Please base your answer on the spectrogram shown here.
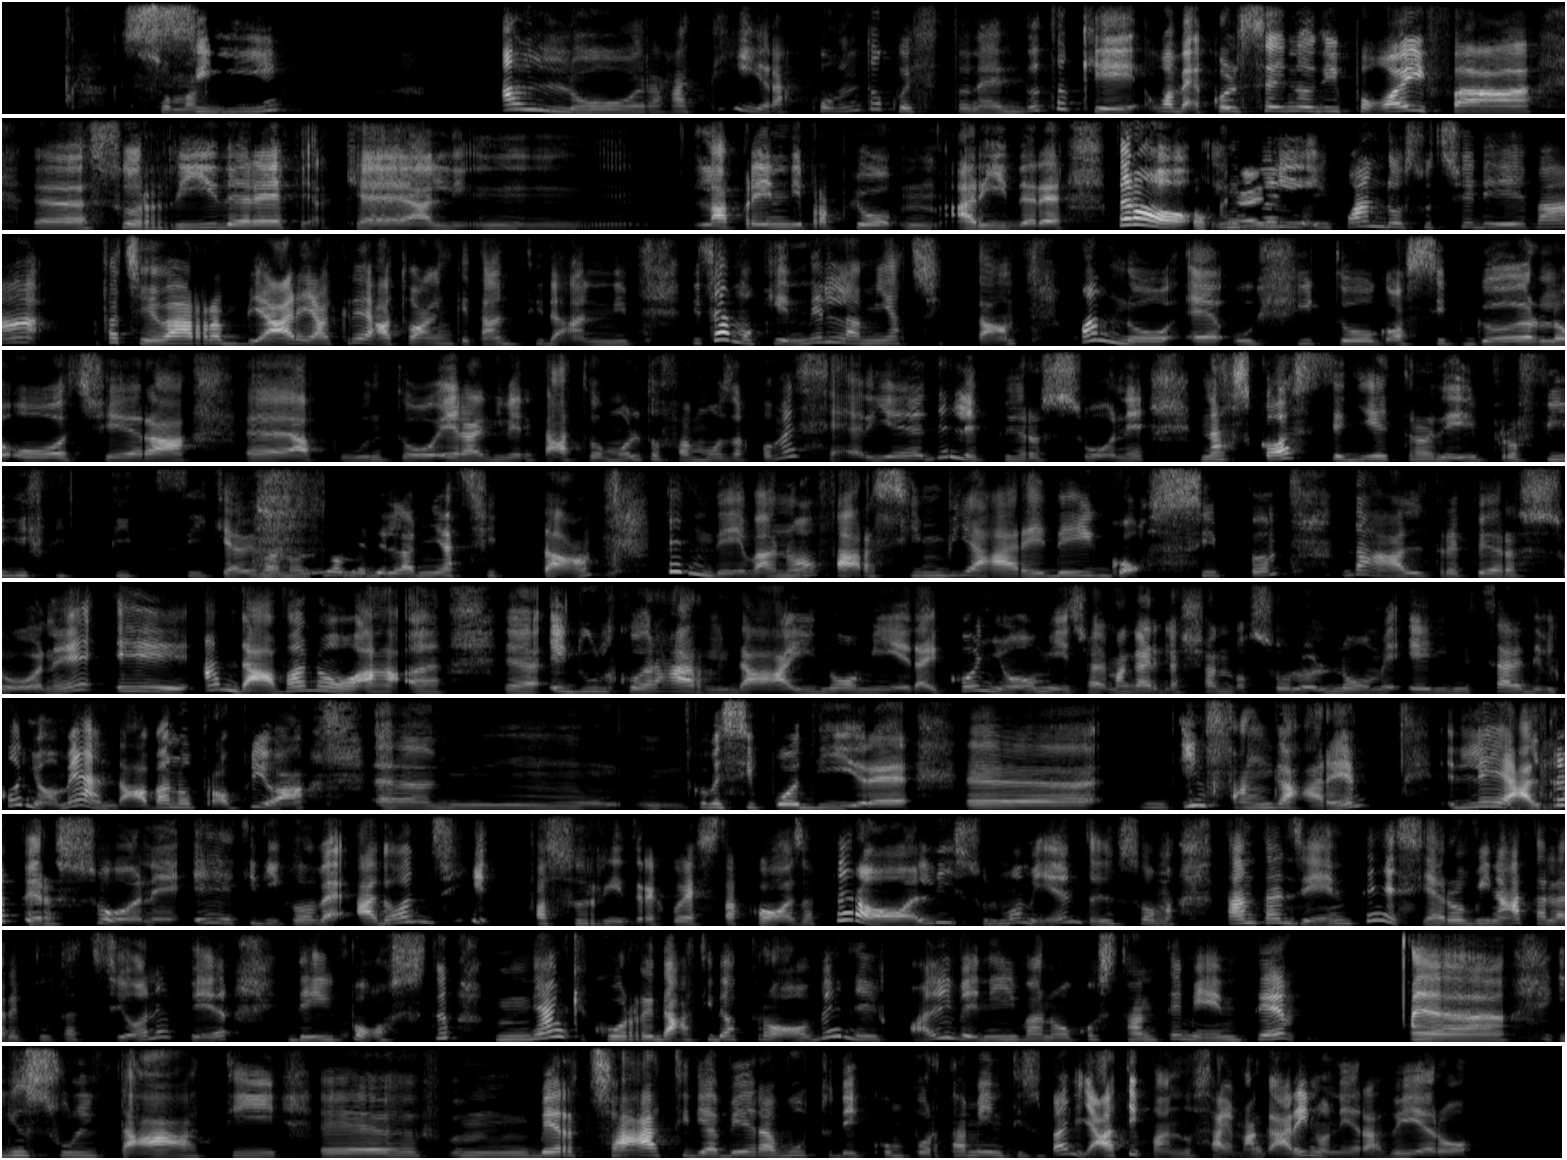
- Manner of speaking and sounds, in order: other background noise; tapping; "aneddoto" said as "neddoto"; chuckle; "cioè" said as "ceh"
- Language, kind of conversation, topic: Italian, podcast, Cosa fai per proteggere la tua reputazione digitale?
